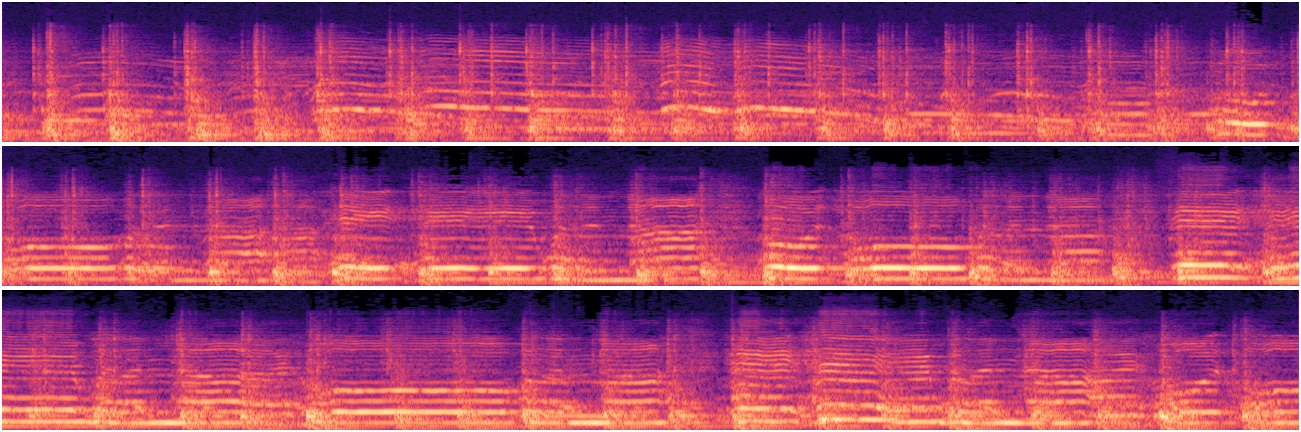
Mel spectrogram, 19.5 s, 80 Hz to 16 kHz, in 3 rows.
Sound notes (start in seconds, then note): 0.2 shouting; 6.1 chanting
